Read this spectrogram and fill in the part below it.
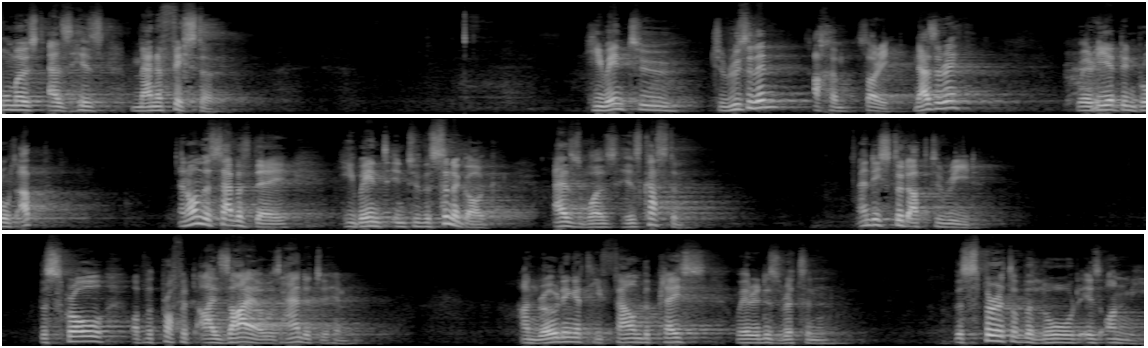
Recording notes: Sermon delivered in Athlone at the Calvyn Protestant Church during a combined service on 22 October 2023.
